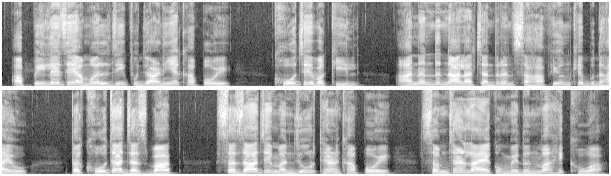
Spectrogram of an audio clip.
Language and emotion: Sindhi, neutral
